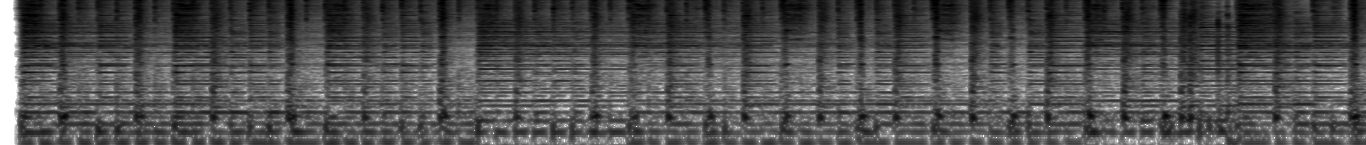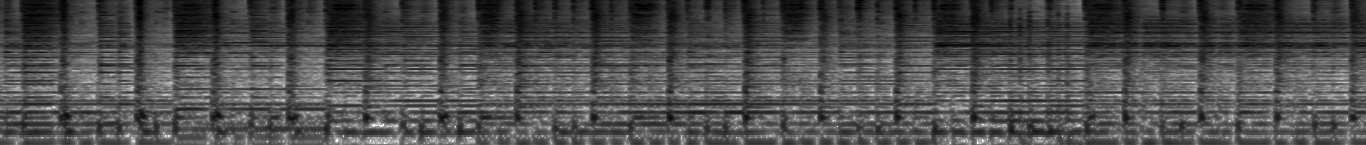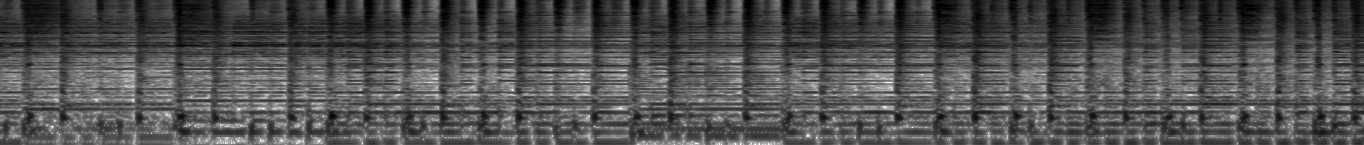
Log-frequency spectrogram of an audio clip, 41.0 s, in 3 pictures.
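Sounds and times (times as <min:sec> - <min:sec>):
exciting classic rock music: 0:00.2 - 0:40.9.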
